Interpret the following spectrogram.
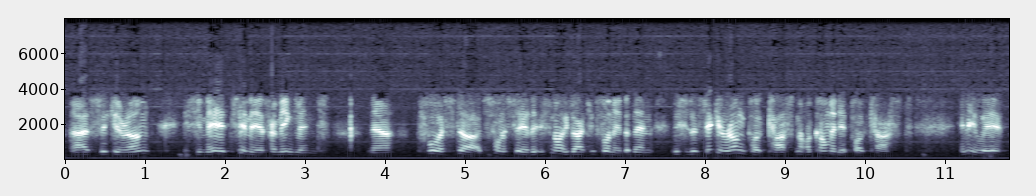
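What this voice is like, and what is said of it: Unusual regional English accent. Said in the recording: “Where the hell does that accent come from? ... He says England, but I've never heard anything like it. ... like a Scottish guy with a lisp ... I've never heard that accent before. ... there's a lot of eh, from England.”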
